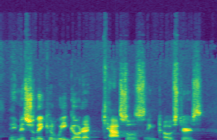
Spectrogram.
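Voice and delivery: timid, meek, sheepish, soft and quiet. Retelling how a student raised his hand to ask the teacher, imitating a sheepish quiet kid. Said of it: "says it like real sheepishly, like real quiet".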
